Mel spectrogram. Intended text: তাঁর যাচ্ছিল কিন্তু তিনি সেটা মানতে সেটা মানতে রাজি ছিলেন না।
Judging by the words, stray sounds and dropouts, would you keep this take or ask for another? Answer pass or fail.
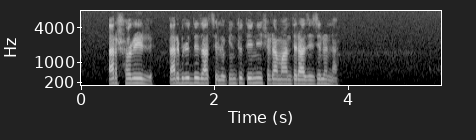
fail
